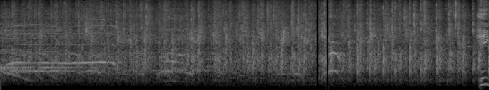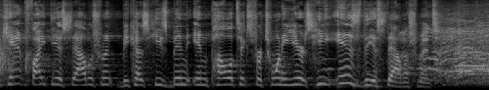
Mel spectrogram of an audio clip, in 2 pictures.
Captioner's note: applause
